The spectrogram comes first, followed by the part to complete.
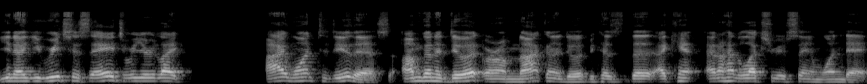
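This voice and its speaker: Against a quiet background, a man with a plain, everyday voice talks at a fairly quick pace, his pitch fairly high with ordinary variation. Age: 60s. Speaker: interviewer. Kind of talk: interview.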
